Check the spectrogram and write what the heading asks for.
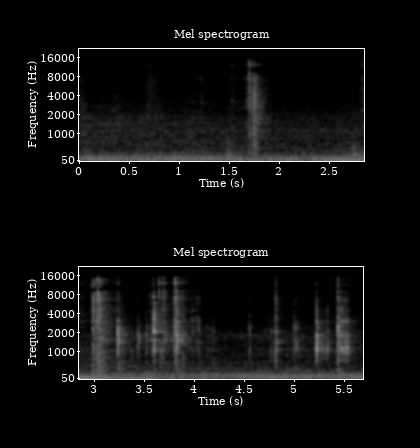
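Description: Steel spanners and other small metal parts of a circular saw clinking as they are picked up and handled: a scatter of sharp metallic clicks, thickest about halfway through.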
